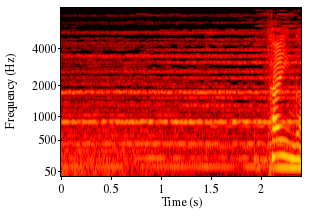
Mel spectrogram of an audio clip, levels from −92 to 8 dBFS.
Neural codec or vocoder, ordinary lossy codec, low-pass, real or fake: none; none; none; real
